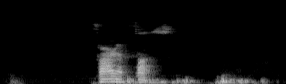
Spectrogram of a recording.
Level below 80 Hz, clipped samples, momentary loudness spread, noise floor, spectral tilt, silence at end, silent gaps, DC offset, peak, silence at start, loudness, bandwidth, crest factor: -46 dBFS; under 0.1%; 18 LU; -71 dBFS; -8 dB/octave; 0.2 s; none; under 0.1%; -2 dBFS; 0.95 s; -23 LUFS; 7 kHz; 22 dB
